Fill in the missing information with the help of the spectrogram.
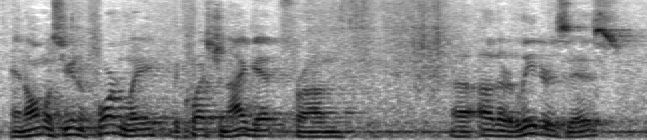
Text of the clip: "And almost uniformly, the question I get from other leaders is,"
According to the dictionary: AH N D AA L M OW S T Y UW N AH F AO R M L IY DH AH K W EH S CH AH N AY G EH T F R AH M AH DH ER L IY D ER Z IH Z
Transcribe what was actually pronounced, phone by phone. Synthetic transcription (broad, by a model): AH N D AA L M OW S T Y UW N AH F AO R M L IY DH AH K W EH S CH AH N AY G EH T F R AH M AH DH ER L IY D ER Z IH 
